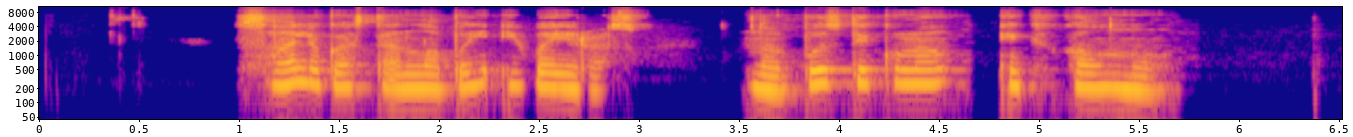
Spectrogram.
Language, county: Lithuanian, Vilnius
